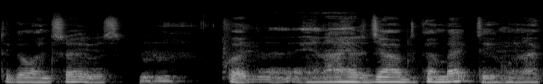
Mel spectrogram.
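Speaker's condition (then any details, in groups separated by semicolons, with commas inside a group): Parkinson's disease; never broken a bone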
